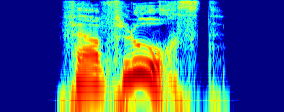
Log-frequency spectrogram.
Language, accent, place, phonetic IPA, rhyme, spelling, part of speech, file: German, Germany, Berlin, [fɛɐ̯ˈfluːxst], -uːxst, verfluchst, verb, De-verfluchst.ogg
- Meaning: second-person singular present of verfluchen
